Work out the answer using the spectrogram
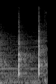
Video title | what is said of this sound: Perbandingan 3 Powerbank Murah 10.000mAh I Bagus Yang Mana? | kalau kita goreng nih oplak nih ada bunyinya gitu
